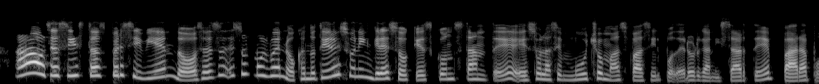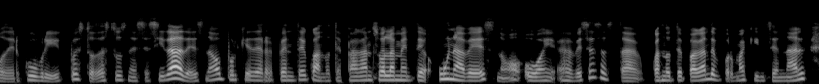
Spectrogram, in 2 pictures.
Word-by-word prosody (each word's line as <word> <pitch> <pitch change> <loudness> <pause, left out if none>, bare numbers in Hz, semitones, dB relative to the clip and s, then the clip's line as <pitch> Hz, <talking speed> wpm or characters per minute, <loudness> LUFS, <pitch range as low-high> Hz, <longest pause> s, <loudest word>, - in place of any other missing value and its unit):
¡Ah!, 400 - +3 0.2
o - - +2
sea, 415 -1 +6
sí 400 0 +3
estás 410 -1 +3
percibiendo. 360 - 0
O 205 - +2
sea, 285 +5 -1
eso 310 +8 -5
eso 415 +5 -4
es - - -6
muy 420 -1 0
bueno. 395 -4 +1
Cuando 255 +1 -2
tienes 395 +10 +1
un 380 -2 -2
ingreso 265 -7 +2
que 205 -2 -2
es 210 - -6
constante, 240 -2 -2
eso 205 +6 -3
lo 235 - -1
hace 225 +1 -5
mucho 240 +6 -3
más 200 -3 -4
fácil, 195 +2 -3
poder 195 - -7
organizarte, 185 - -4
para 180 +5 +3
poder 140 -7 -12
cubrir, 175 -6 -7
pues, 240 0 -8
todas 180 - -10
tus 205 -1 -12
necesidades, 190 - +2
¿no? 235 +5 -4
Porque 215 -3 -10
de 190 -1 -5
repente, 190 +4 -7
cuando 170 -5 -4
te - - -16
pagan, 195 +2 -6
solamente 200 -2 -2
una 245 -6 +1
vez, 180 +6 -3
¿no? - - -8
O 175 0 -3
Eh, 180 - -10
a 185 0 -8
veces, 310 - -9
hasta 155 - -6
cuando 190 +2 -4
te 195 0 -8
pagan 195 +6 0
de 235 - -3
forma 195 0 -9
quincenal, 175 +3 -6
210 Hz, 210 wpm, -25 LUFS, 185-270 Hz, 0.2 s, sea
